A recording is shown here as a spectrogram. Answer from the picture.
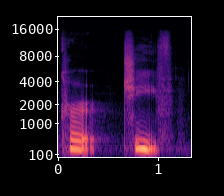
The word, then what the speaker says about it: handkerchief: Handkerchief 就是手帕嘛，所以它前面会有一个 hand H-A-N-D，后面有一个 kerchief K-E-R 就是 ker chief 是 C-H-I-E-F chief，所以整个单字就是 handkerchief embroider。好，那第三组单字是 compel 是动词，激起、引发的意思。那虽然我们常常听到 compel 是当做强迫。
